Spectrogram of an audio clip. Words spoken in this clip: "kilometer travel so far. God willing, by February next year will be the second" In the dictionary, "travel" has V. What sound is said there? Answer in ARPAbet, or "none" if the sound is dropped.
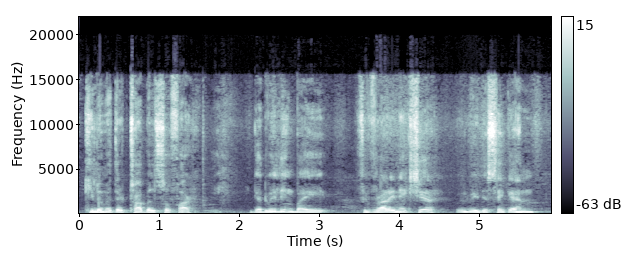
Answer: B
